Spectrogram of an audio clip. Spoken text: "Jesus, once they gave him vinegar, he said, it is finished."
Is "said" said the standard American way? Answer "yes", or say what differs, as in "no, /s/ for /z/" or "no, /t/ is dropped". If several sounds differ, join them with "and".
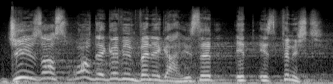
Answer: yes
